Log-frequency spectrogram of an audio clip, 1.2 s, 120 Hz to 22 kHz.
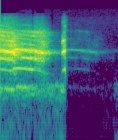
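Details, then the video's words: Two or three Blue Jays in bushes during local birding on 12–13 March 2021 give one harsh, nasal jeer lasting about half a second, then a brief clipped note and a faint thin whistle as it fades. "anyway what you mostly hear are the blue jays"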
